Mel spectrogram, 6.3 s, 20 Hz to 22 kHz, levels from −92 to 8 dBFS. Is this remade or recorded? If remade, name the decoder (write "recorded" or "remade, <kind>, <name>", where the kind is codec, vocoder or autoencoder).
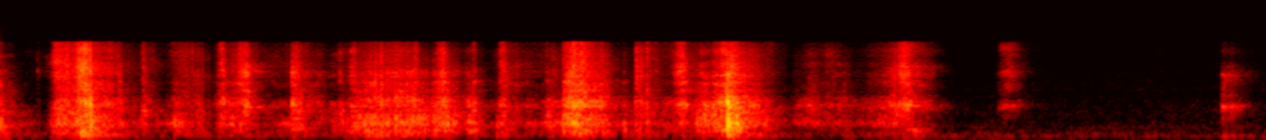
remade, codec, DAC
